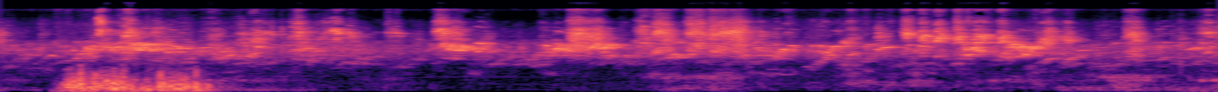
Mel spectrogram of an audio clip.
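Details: Several tame pet budgies chirp while eating wheat germ: dense, busy high chatter and warbling tweets run throughout, with a loud low thumping noise in the first second and softer rustling later.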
